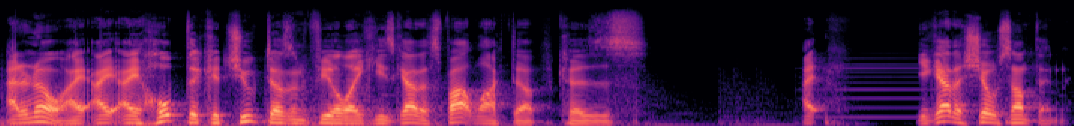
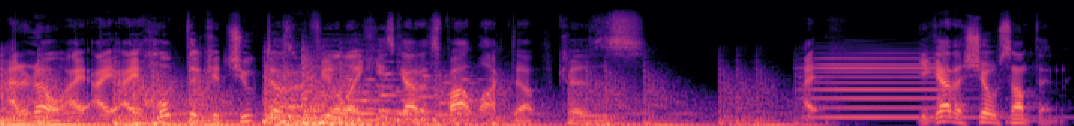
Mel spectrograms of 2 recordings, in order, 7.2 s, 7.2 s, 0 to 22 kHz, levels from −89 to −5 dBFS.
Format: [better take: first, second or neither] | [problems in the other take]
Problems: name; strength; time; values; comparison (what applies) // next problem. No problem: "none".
first | background music; loud; throughout; as loud as the speech; faint in the first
